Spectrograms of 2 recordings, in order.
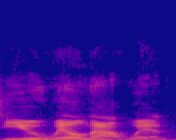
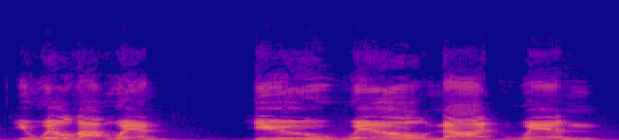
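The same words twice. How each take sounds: First: Said in the usual way. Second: Drawn-out mock yell, higher and louder. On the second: Defender taunting Messi, drawn-out mock yell. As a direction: yell it slowly like a taunt at the player. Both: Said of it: "That's what he was yelling".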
